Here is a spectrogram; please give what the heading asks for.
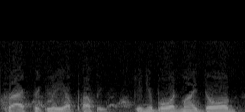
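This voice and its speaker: An actor playing an overbearing, curt husband in an old radio drama. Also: male voice, medium pitch, normal speed, close to an everyday voice. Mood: domineering. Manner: curt, domineering. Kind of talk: 1970s radio drama acting. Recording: dull old radio broadcast with faint hiss.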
